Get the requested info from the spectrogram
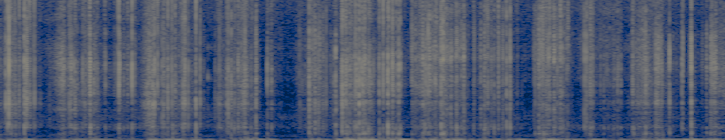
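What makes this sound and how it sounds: Two round wooden sticks stir and press into a tray of loose, fine, dry pink and orange sand, making continuous gritty crunching and swishing of the grains. A steady low hum sits underneath, with brief bright crackles scattered throughout.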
